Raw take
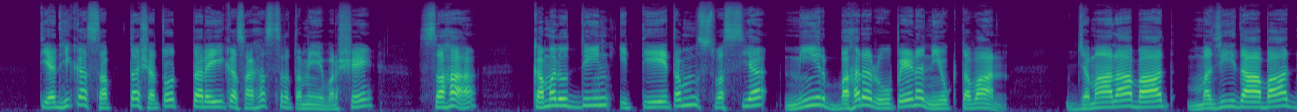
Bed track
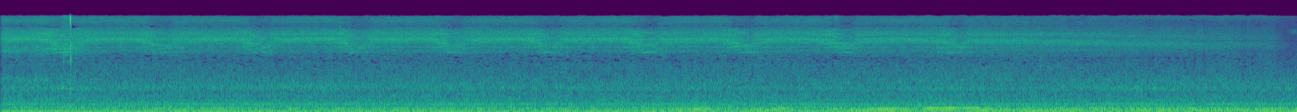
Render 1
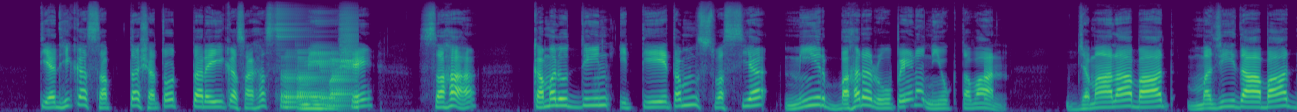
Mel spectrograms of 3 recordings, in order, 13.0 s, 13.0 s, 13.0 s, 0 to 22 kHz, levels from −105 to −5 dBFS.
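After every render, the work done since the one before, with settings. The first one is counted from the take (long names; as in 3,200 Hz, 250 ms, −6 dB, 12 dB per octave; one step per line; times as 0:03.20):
0:02.74–0:03.58: flutter between parallel walls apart 3.7 metres, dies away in 0.78 s
0:09.04–0:09.84: phaser with its sweep stopped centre 340 Hz, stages 8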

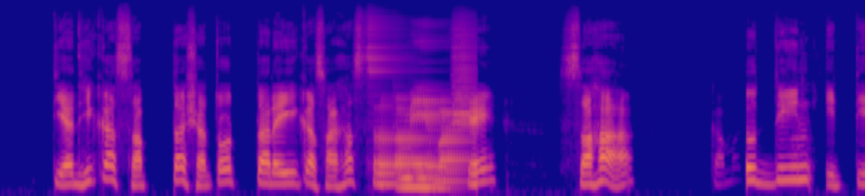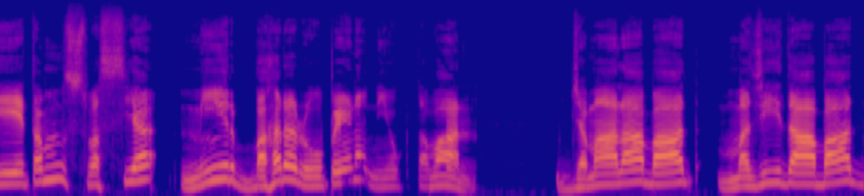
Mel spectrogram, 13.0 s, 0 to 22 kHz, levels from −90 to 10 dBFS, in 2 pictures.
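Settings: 0:04.32–0:05.60: fade out and dull
0:09.19–0:09.71: clip gain −8.5 dB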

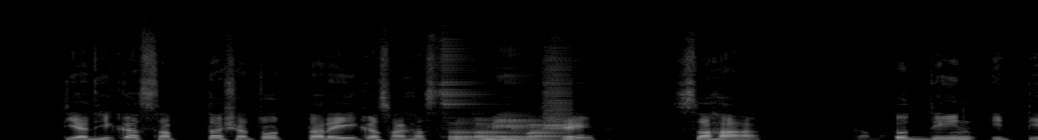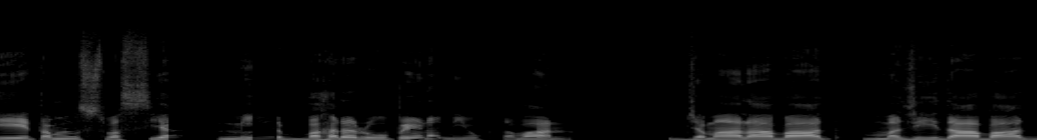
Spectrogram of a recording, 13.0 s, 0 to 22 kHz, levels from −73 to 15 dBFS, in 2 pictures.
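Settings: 0:07.53–0:08.22: gate with flip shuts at −28 dBFS, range −29 dB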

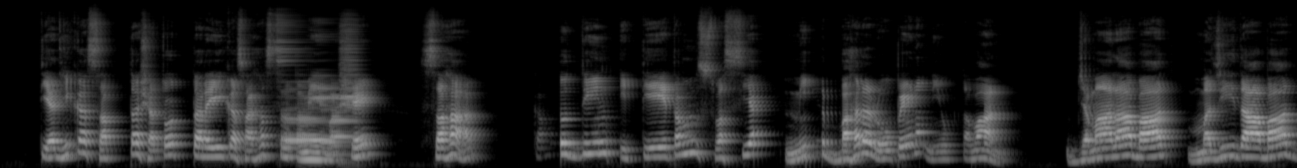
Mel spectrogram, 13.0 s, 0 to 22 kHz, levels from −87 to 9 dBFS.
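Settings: flutter between parallel walls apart 7.1 metres, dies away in 0.38 s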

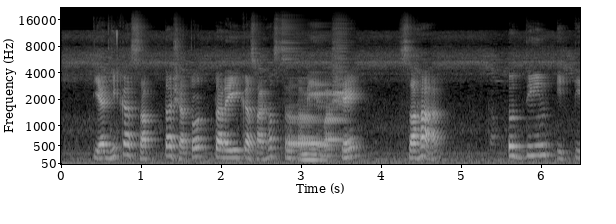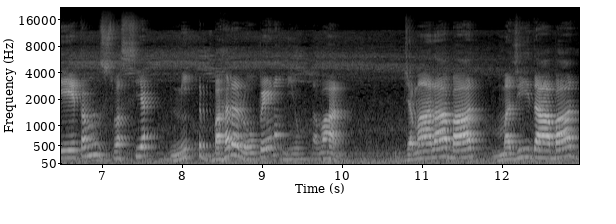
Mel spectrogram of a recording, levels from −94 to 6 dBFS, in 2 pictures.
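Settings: mix in bed track −15.5 dB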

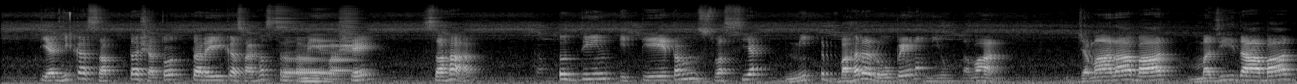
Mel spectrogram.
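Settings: level +8 dB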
